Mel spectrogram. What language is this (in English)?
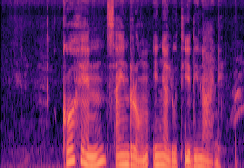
Luo (Kenya and Tanzania)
